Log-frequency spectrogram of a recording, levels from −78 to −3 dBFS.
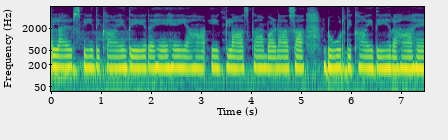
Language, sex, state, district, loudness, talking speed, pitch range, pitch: Hindi, female, Punjab, Pathankot, -13 LUFS, 135 wpm, 165-170 Hz, 165 Hz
